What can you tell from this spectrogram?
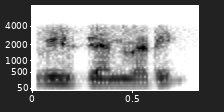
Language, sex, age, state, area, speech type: Gujarati, male, 18-30, Gujarat, urban, conversation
